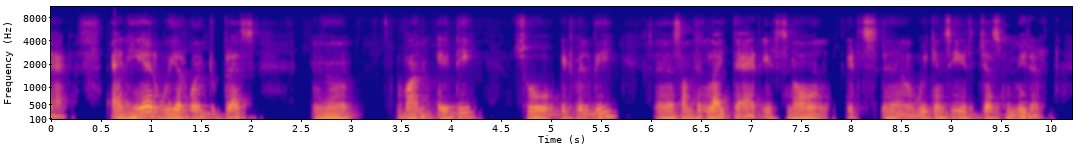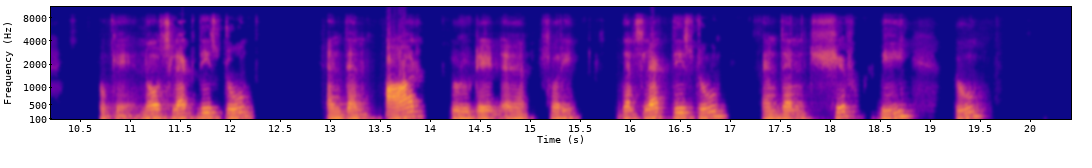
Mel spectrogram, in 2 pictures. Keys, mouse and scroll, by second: 11.7 drag, 12.2 click, 13.4 shift+click, 14.6 r, 19.5 shift+d.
